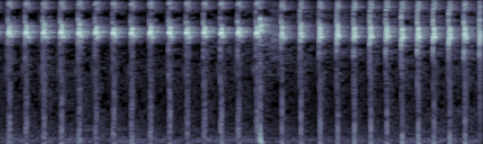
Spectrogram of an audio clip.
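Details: Lovebird, fighter type, heard as a lure for silent lovebirds: a run of sharp, high chirps, about three per second, with a brief louder click midway.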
